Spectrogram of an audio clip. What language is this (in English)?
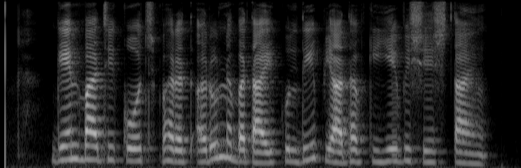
Hindi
